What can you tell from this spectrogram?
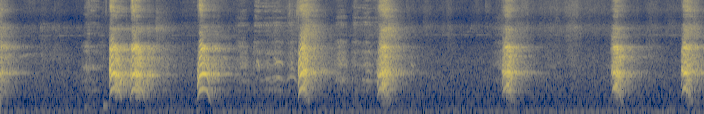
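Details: Pomeranian puppy giving a series of sharp, high, yappy barks, single or in quick pairs, about one a second with short pauses, in a quiet room.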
